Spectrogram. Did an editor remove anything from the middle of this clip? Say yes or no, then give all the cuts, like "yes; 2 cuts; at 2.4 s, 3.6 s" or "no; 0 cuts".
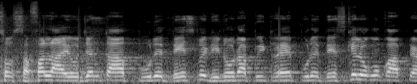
no; 0 cuts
